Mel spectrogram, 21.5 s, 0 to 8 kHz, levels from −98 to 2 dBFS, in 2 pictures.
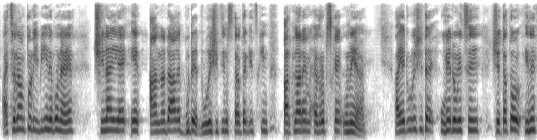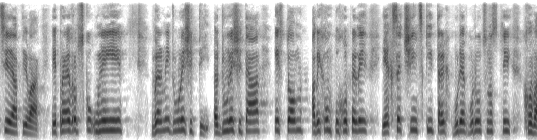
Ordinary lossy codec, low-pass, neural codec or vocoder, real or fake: none; 7.2 kHz; codec, 16 kHz, 2 kbps, FreqCodec, larger model; fake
